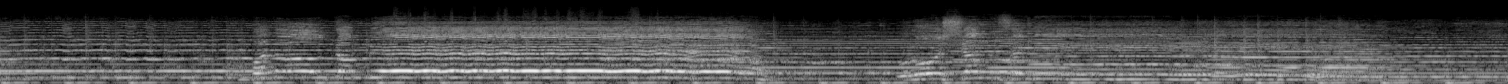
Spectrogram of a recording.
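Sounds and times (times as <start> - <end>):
hand drum: 0.0 - 15.0
harmonium: 0.0 - 15.0
plucked lute: 0.0 - 15.0
man singing: 2.4 - 8.2, 8.9 - 14.1.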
